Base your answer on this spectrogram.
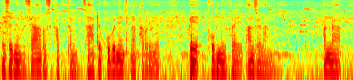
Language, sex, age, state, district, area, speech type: Bodo, male, 18-30, Assam, Udalguri, urban, spontaneous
